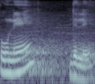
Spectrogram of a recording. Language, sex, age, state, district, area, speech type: Maithili, male, 30-45, Bihar, Supaul, urban, spontaneous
